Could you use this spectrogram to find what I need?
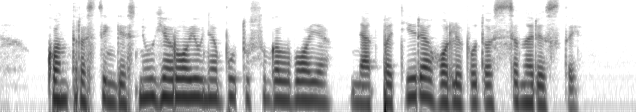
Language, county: Lithuanian, Alytus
